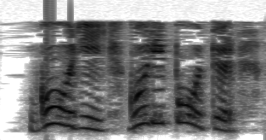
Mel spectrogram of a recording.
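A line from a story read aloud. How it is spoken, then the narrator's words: Crowd howling. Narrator (Russian): взвыла толпа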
